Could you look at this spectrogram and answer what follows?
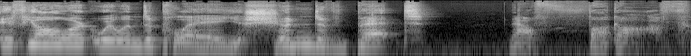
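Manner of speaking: put-on loud drunk voice, dragged out very slowly. Voicing a tiefling with a bottle telling elves off: drunk tiefling voice. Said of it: "he kinda drunkenly stumbles back in".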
